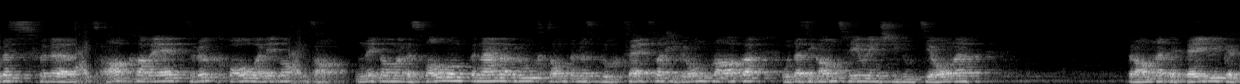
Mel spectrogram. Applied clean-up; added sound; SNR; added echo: neural separator model SepFormer DNS4.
